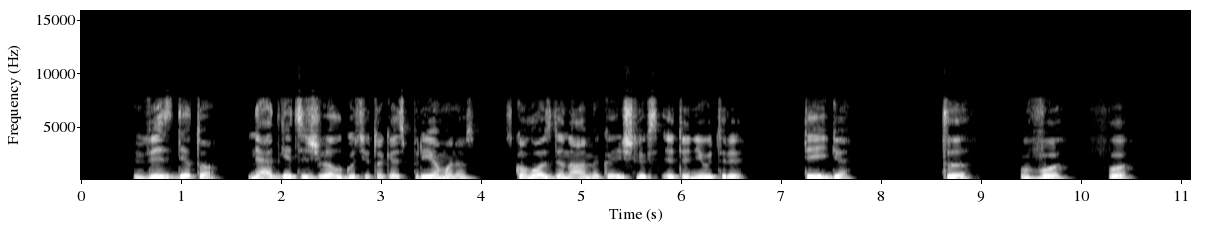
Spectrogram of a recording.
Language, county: Lithuanian, Alytus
